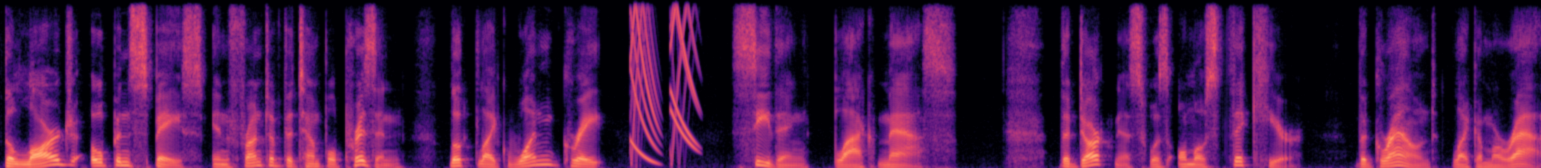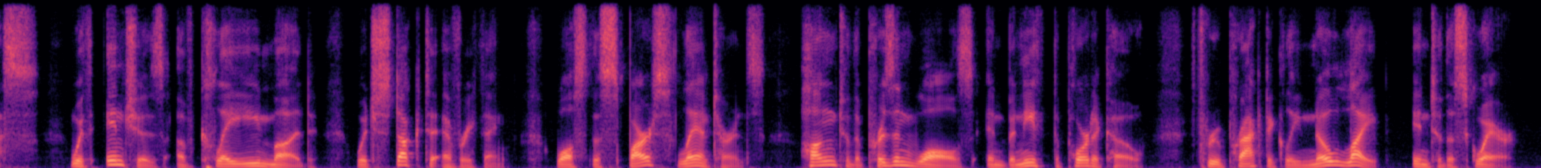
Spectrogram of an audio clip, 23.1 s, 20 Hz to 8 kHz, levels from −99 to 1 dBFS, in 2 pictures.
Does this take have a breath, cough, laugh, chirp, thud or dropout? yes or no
yes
